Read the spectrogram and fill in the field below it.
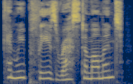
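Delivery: high, pleading request; imploring. A narrator's reading. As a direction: beg gently for a break. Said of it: "Tatiana implored".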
